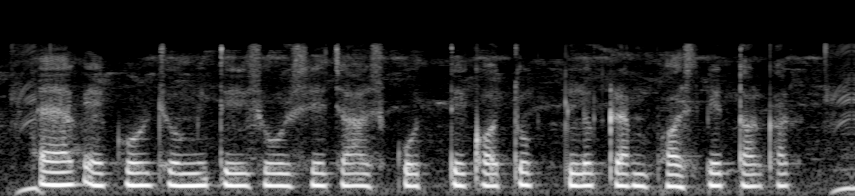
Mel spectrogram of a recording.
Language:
Bangla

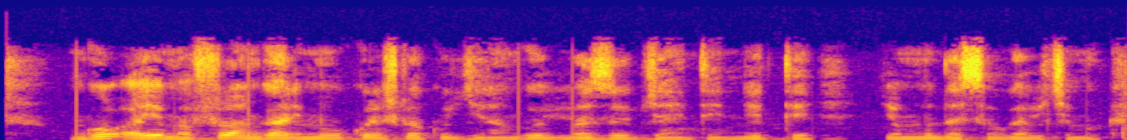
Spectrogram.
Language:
Kinyarwanda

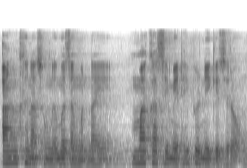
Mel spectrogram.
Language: Bodo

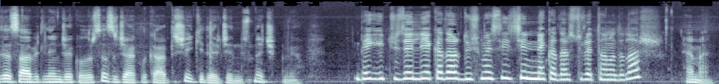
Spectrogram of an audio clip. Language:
Turkish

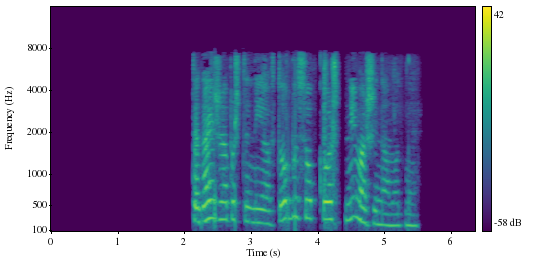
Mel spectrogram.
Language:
Mari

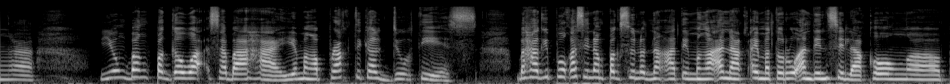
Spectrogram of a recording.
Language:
Filipino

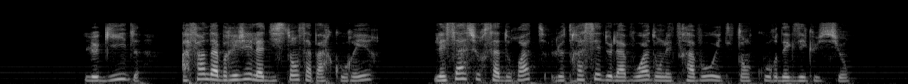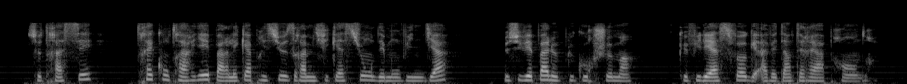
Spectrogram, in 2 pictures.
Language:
French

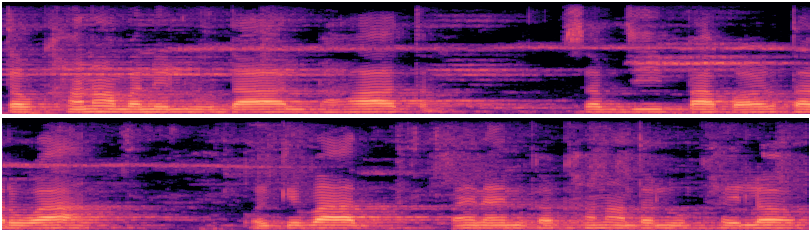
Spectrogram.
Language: Maithili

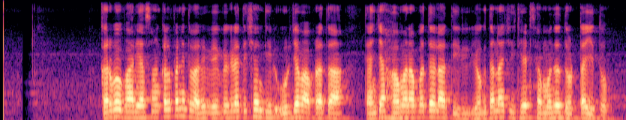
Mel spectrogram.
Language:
Marathi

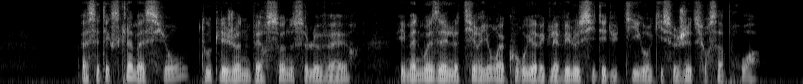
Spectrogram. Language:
French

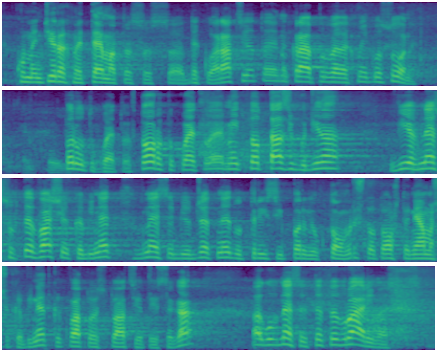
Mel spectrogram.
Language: Bulgarian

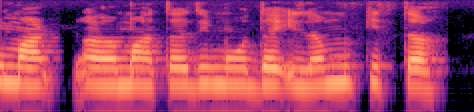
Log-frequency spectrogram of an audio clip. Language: Punjabi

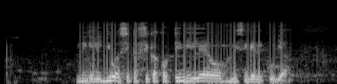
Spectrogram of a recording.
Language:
Swahili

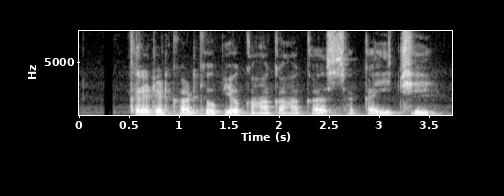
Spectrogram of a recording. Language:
Magahi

